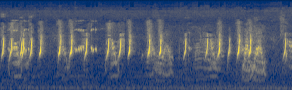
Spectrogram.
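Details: Common quail calling: quick bursts of short, sharp chirping notes at a steady mid-high pitch, packed closely together across three seconds over a faint low rumbling hum.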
